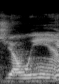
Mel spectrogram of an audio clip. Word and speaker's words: Joan: And people in Indiana pronounce J O A N, not Joan, but Joanne.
